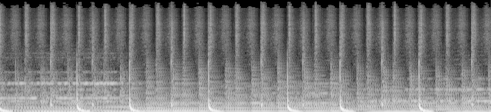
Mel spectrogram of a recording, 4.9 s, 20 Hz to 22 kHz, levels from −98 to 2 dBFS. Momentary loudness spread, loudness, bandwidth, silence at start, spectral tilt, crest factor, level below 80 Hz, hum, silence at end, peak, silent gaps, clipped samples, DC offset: 4 LU; -14 LUFS; 19.5 kHz; 0 s; -6 dB/octave; 12 dB; -14 dBFS; none; 0 s; 0 dBFS; none; under 0.1%; under 0.1%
